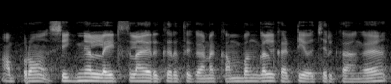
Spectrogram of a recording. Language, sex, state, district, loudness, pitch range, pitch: Tamil, male, Tamil Nadu, Nilgiris, -19 LUFS, 140-155 Hz, 150 Hz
